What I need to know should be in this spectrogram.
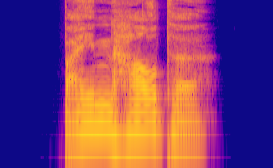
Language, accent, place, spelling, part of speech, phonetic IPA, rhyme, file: German, Germany, Berlin, beinharte, adjective, [ˈbaɪ̯nˈhaʁtə], -aʁtə, De-beinharte.ogg
- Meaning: inflection of beinhart: 1. strong/mixed nominative/accusative feminine singular 2. strong nominative/accusative plural 3. weak nominative all-gender singular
